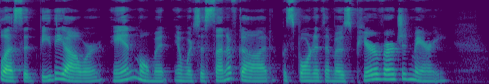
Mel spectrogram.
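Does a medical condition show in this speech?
No.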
